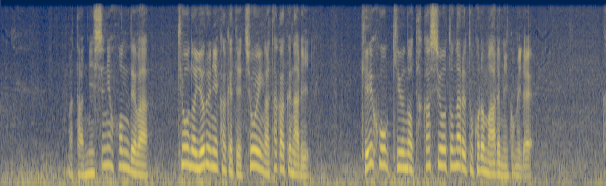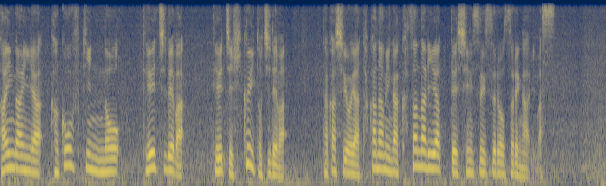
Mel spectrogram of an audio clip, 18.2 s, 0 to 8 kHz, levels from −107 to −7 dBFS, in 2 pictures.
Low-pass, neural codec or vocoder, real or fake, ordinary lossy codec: 7.2 kHz; codec, 16 kHz in and 24 kHz out, 2.2 kbps, FireRedTTS-2 codec; fake; none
